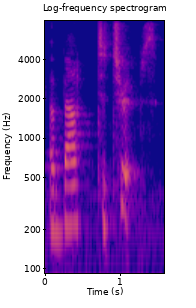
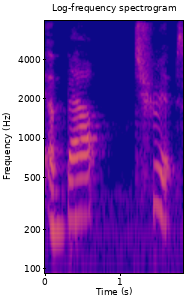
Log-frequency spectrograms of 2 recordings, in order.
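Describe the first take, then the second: First: The T in about is released with an extra vowel. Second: The T in about is stopped, no vowel after. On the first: The speaker calls it wrong. "we don't want to say" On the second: The speaker calls it right. "there's no ta in between"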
